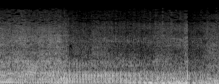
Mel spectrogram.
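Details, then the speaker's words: Honda Beat Pop scooter held at full throttle stays low and flat and will not rev; fuel pump pressure is normal at 40 psi; idle is normal; the cause is a faulty TPS throttle position sensor. "kita gaspol box mesin tidak Meraung padahal ini gaspol"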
